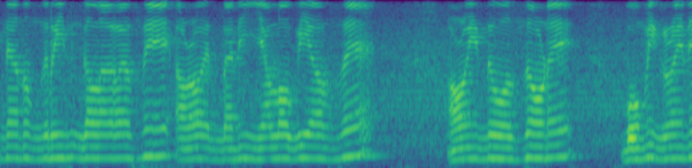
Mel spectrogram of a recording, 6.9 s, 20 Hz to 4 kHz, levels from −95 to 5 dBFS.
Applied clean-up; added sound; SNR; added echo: none; none; none; none.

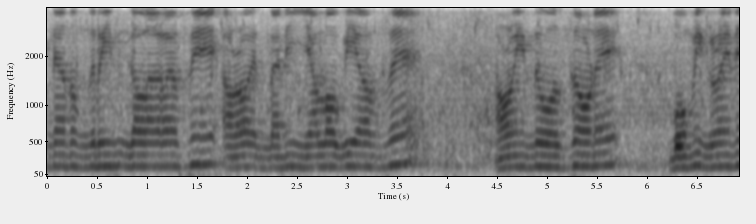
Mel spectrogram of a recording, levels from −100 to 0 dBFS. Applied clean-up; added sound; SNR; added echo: none; Walk, footsteps / Stream / Trickle, dribble / Chirp, tweet; 16 dB; none.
